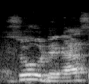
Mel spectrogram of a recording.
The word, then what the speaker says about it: should: देखिए सबसे पहले हमको क्या लिखना है अफर्मेटिव सेंटेंस का सब्जेक्ट प्लस उसके बाद शुड SHOULD। इसको हम शुड नहीं पढ़ेंगे शुड पढ़ेंगे, एल साइलेंट होता है बच्चों इसीलिए शुड पढ़ना है।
